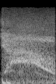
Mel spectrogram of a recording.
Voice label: "yo" shout

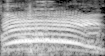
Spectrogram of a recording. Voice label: "hey", Voice

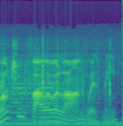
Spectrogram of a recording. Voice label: won't you follow along with me male; questions

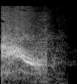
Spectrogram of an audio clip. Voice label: ow male

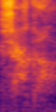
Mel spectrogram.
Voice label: "shaka", voice; ooh ahh

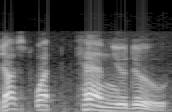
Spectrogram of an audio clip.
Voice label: "just what can you do", male; questions

